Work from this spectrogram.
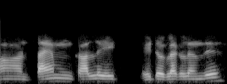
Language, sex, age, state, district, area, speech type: Tamil, male, 18-30, Tamil Nadu, Virudhunagar, urban, conversation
